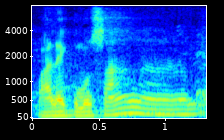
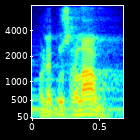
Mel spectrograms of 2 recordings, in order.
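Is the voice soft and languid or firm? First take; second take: soft, languid; firm. First: The voice is soft, drawn-out and languid. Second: The voice is firm, short and businesslike.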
